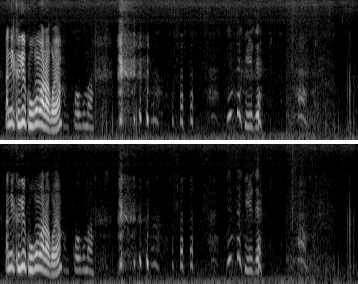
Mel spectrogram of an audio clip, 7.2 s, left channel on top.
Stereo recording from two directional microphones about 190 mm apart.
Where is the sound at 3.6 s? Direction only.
20° right (ahead or behind).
